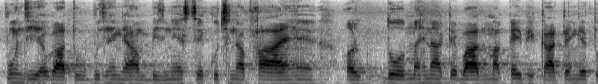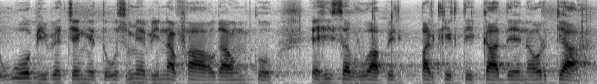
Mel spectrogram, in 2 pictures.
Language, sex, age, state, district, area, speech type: Hindi, male, 18-30, Bihar, Begusarai, rural, spontaneous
